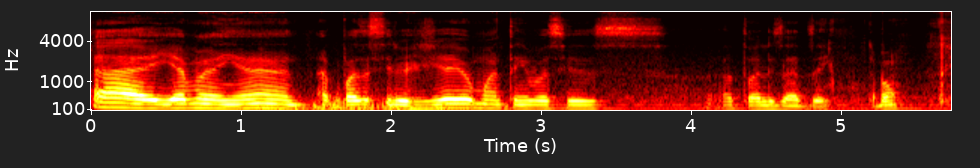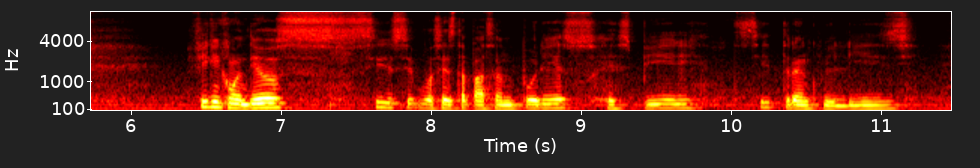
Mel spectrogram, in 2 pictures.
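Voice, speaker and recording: A man speaks at medium pitch with fairly even intonation over noticeable background noise. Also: fairly slow pace. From Minas Gerais, Brazil (Belo Horizonte area). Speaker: vlogger sharing injury experience. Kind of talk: casual first-person vlog. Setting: at home.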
